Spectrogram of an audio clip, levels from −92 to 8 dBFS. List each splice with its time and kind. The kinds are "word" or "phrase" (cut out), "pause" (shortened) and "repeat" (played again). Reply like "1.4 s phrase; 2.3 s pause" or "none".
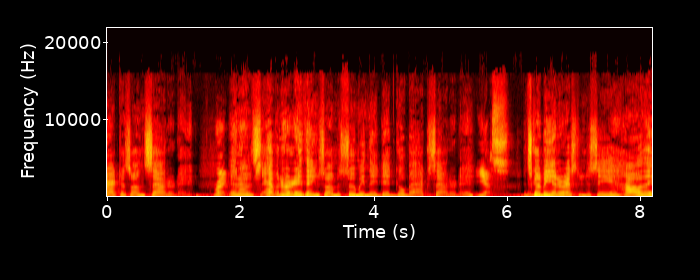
6.1 s pause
